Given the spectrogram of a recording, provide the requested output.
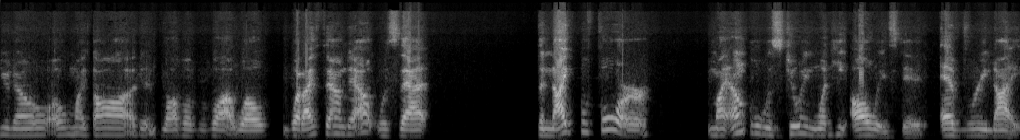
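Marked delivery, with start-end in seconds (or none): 0.5-1.4 put-on, tearful, weeping cry. Retelling overhearing the mother on the phone: imitating someone crying. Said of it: "she was crying".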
